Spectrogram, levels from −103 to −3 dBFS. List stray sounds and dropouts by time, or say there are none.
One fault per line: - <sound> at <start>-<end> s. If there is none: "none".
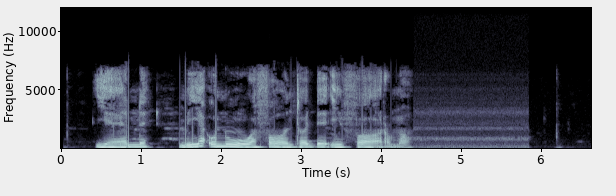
none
